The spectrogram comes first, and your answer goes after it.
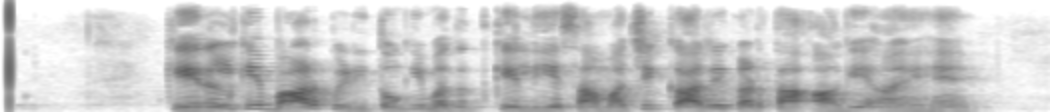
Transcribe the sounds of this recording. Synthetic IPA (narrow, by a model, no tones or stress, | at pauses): keːɾəlkebaːɽpiːɽɪt̪õkimɐd̪əd̪keliesaːmaːd͡ʒɪkːaːɾjəkəɾt̪aʔaːɡeaːeɦɛ̃ː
